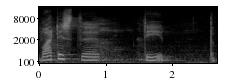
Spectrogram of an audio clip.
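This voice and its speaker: A woman talks in a somewhat breathy voice. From India, Punjabi family. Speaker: spiritual speaker. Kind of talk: spiritual talk to an audience.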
